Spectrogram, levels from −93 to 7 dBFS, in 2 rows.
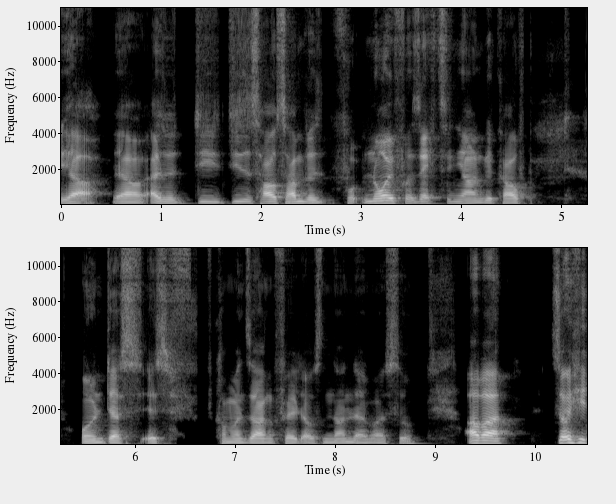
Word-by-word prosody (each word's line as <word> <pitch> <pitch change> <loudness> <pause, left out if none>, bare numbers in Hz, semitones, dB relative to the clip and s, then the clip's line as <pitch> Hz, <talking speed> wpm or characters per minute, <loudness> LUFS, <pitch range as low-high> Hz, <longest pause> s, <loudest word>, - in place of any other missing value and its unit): Ja, 110 +1 +1
ja, 105 -1 +2
also, 110 -1 0 0.2
die 110 -3 -7
dieses 115 -2 -7
Haus 120 +1 +3
haben 115 +1 +3
wir 110 - 0
s 105 - -5
vor - - -10
neu 140 +3 +4
vor 125 -6 -7
16 115 0 -4
Jahren 105 -2 -3
gekauft 100 0 -1 0.8
und 105 -2 0
das 105 -1 +1
ist - - -2
f - - -15 0.3
kann 105 -1 -7
man 100 -1 -3
sagen, 100 -1 +2
fällt 105 -2 -3
auseinander, 100 -2 -4
weißt 105 +3 -8
du? 110 +1 -7 0.5
Aber 145 -3 +7 0.4
solche 170 +2 +5
110 Hz, 160 wpm, -24 LUFS, 100-115 Hz, 0.8 s, Aber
